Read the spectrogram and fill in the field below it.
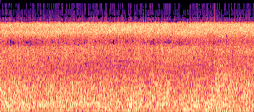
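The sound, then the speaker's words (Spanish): Loud, steady roar of the swollen Saja river rushing past at Mazcuerras during a flood pre-emergency alert, a dense continuous wash of churning water with no pauses and no voices. “Y es que así suena el río Saja en estos momentos en esa localidad.”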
